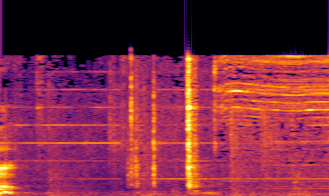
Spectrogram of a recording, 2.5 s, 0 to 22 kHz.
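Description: A few short, sharp clicks about a second in as the key is turned on a Lamborghini V10: the starter does not crank the engine, it only gives a 'tec'. The car has stalled and won't start, and the owner fears the engine is damaged, though it could be an electrical fault.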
